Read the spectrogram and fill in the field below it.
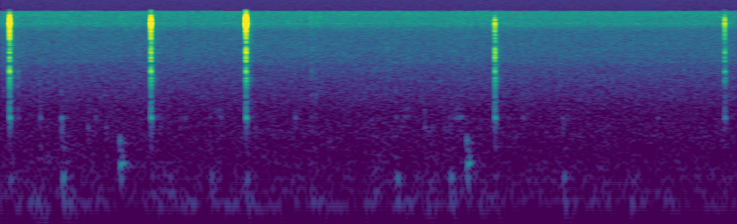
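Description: Fingernails tap and click sharply close to the microphone.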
